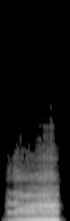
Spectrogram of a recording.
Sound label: drinking glass rub squeak creak finger; foley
